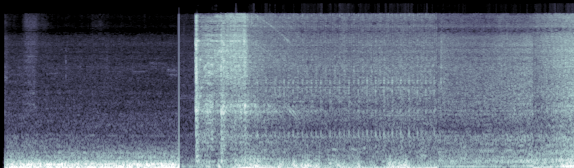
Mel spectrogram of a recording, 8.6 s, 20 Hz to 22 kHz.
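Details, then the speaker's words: 2021 Maruti Brezza petrol, 50,000 km, engine noise noticed for a long time: cranks and catches into a rough, low, uneven knocking idle about four beats a second; mechanic suspects a bent connecting rod, before engine overhaul. "और engine के अंदर sound है तो sound तो मेरे को काफी देर हो गया नोटिस करते हुए तो मुझे जो लग रहा है और ऐसा साउंड आता है कब जब कनेक्टिंग रोड बैंड हो जाते हैं"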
